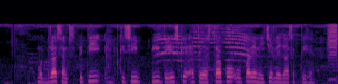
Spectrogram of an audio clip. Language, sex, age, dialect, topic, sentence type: Hindi, male, 25-30, Kanauji Braj Bhasha, banking, statement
